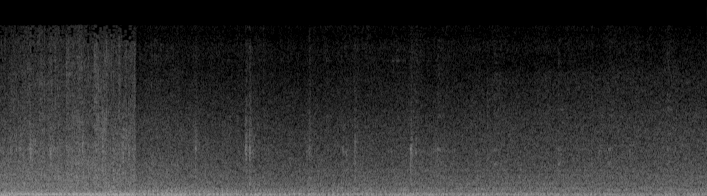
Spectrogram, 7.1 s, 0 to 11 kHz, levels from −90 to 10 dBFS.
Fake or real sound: real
